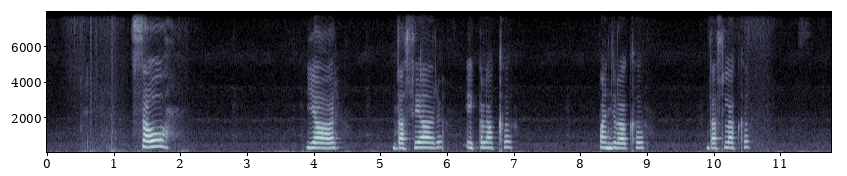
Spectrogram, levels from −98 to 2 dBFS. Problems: none marked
